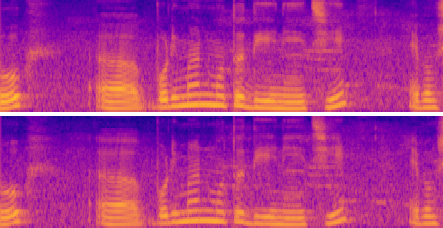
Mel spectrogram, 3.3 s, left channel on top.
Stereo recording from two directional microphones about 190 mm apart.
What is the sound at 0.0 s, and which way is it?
Speech, 10° left (ahead or behind).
